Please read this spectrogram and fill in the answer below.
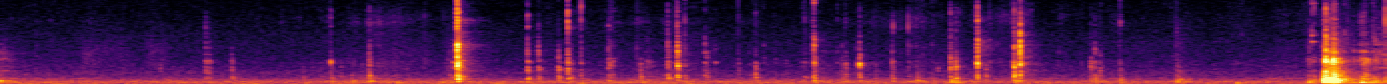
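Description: Scattered light clicks and taps of a crochet hook and fingers on the plastic needles of an Addi Express knitting machine, the sharpest click about three seconds in and a run of smaller ones a few seconds later.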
